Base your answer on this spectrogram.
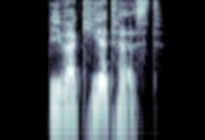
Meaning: inflection of biwakieren: 1. second-person singular preterite 2. second-person singular subjunctive II
- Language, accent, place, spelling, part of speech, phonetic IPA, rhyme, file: German, Germany, Berlin, biwakiertest, verb, [bivaˈkiːɐ̯təst], -iːɐ̯təst, De-biwakiertest.ogg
